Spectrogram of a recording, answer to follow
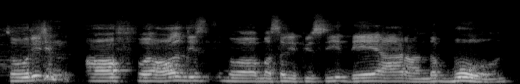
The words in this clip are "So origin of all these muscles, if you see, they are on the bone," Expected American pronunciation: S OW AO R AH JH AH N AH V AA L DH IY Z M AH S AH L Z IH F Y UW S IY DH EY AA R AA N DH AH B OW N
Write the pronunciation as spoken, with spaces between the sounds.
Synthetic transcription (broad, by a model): S OW AO R AH JH AH N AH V AA L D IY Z M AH S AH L IH P Y UW S IY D EY AA R AA N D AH B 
